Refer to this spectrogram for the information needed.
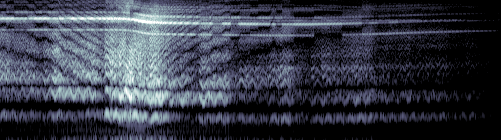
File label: ELEC EEL, Anime Sound FX FLYOBJECTS; AKAI Anime Sound FX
